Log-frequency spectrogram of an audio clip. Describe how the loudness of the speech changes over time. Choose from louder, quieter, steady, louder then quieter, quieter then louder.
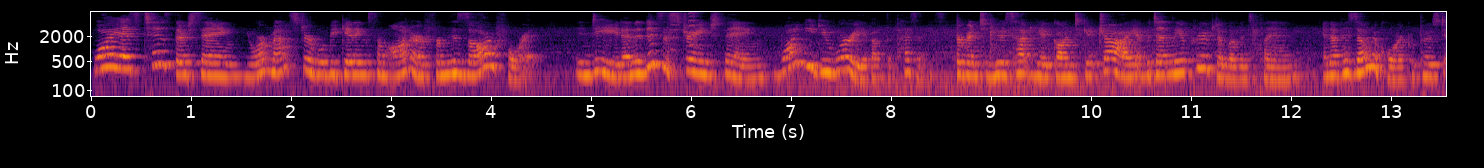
steady.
